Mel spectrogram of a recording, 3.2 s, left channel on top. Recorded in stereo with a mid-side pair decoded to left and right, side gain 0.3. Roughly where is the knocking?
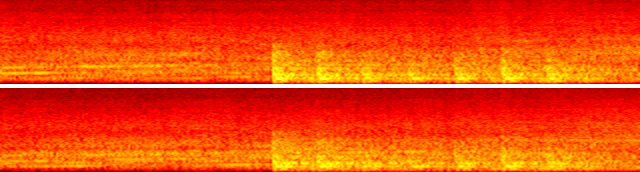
Ahead left.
